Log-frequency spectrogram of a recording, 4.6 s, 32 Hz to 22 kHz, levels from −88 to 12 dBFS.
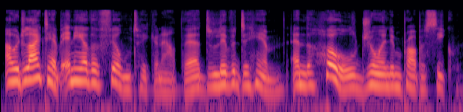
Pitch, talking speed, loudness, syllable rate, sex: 150 Hz, 270 wpm, -21 LUFS, 7.4 syllables/s, female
